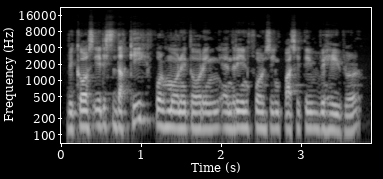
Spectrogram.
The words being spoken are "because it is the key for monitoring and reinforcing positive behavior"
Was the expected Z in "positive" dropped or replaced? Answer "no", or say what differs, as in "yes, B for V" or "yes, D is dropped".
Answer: yes, S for Z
